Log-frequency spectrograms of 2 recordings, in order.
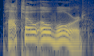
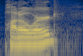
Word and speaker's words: Pato O'Ward: Um, you look at his teammate, Pato O'Ward, or as Jimmy Fallon said, what was it, Pato Word? I think that's how he pronounced it on the show.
